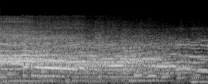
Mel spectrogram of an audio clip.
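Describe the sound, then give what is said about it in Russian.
A man lets out a piercing scream of pain, a loud, sustained cry that holds a strained, harsh pitch for the whole moment, then tapers slightly. “Раздался такой истошный вопль, что проснулась вся округа.”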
